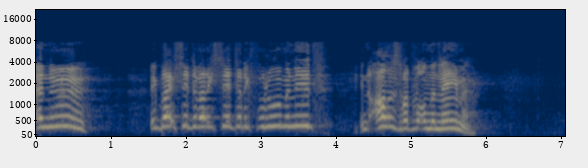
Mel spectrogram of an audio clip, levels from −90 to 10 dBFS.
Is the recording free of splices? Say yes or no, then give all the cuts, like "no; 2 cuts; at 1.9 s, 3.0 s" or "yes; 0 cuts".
no; 1 cut; at 4.2 s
